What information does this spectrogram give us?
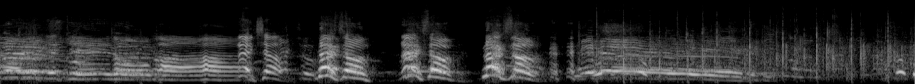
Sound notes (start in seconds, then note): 0.6 chanting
